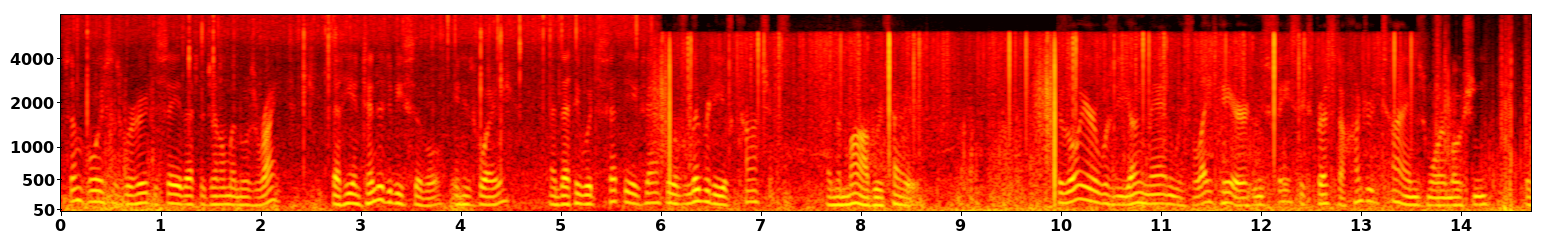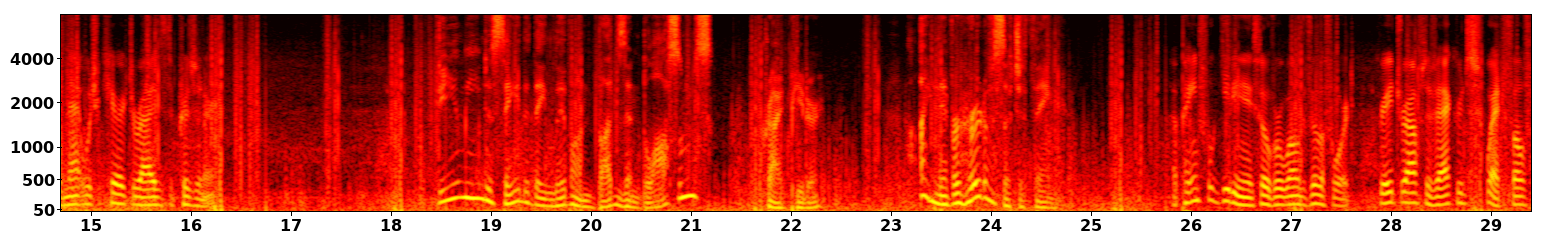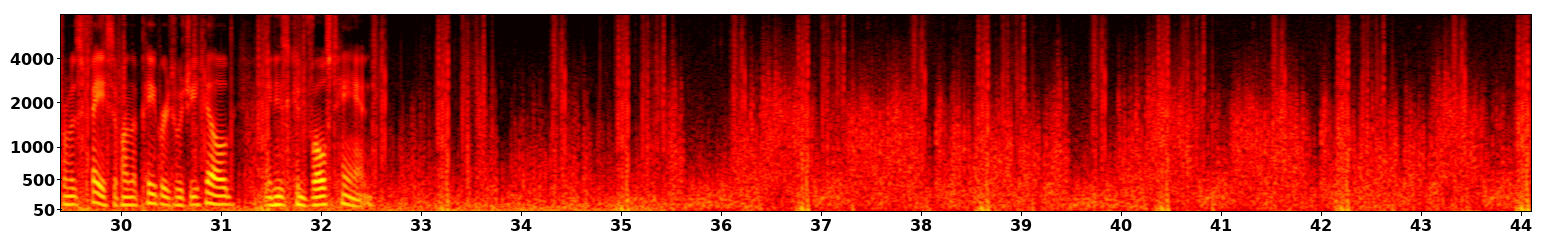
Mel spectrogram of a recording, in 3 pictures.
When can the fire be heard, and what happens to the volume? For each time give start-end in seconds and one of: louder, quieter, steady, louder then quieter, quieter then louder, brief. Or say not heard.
0.0-44.0 quieter.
